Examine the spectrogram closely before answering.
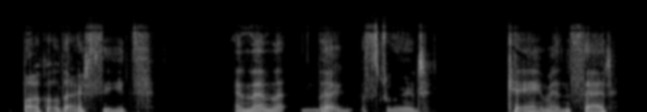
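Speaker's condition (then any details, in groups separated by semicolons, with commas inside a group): Multiple sclerosis; progressive form, quadriplegic, wheelchair user; voice lacking volume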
